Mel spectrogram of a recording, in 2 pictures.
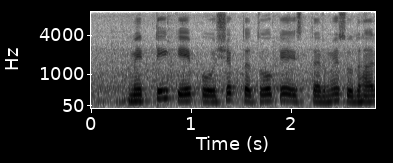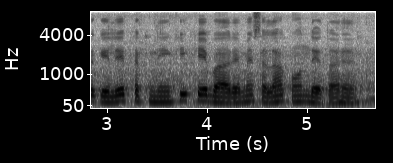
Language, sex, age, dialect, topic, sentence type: Hindi, male, 18-24, Hindustani Malvi Khadi Boli, agriculture, statement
